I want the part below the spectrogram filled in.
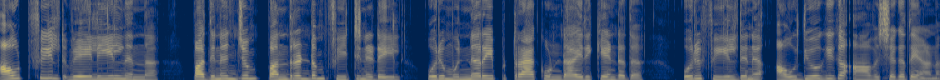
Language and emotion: Malayalam, neutral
